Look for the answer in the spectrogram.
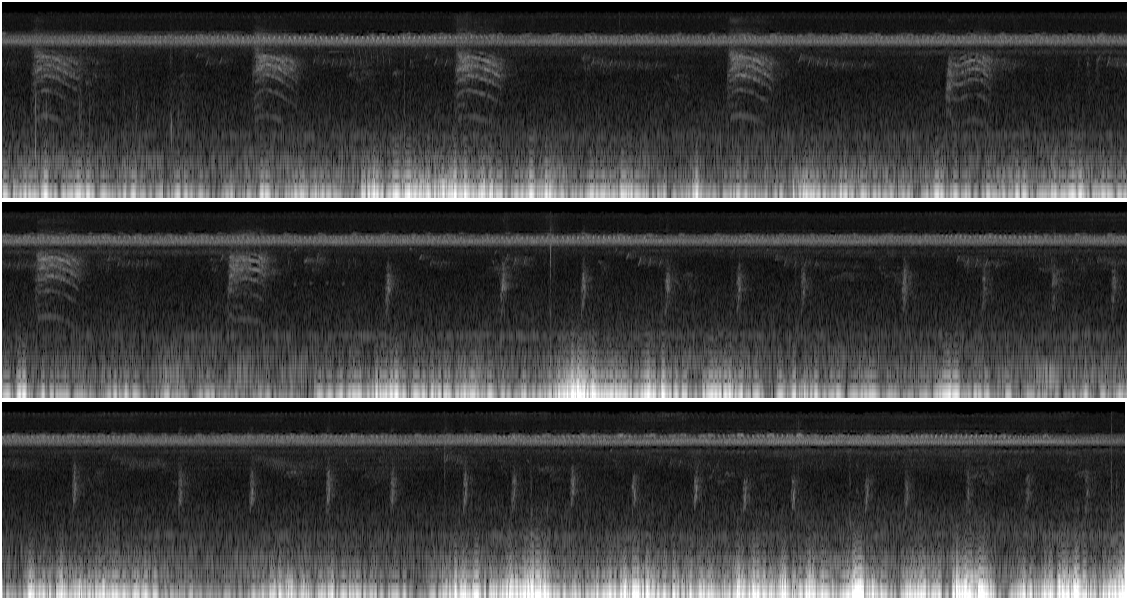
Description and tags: weird bird
an unidentified bird squacking with ambient crickets. field recording from rural wisconsin
field-recording, crickets, nature, bird, birds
